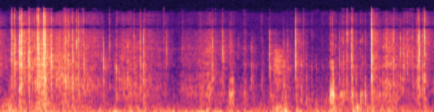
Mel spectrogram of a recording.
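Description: Clear plastic protective film on a diamond painting canvas crinkling softly in irregular small crackles as fingers lift and handle it.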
